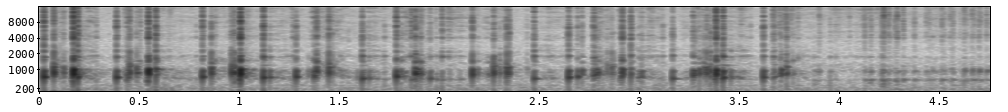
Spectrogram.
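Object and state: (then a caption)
Plastic party cup tapped with fingernails. Long nails tap and scratch the side and base of an empty, hollow red plastic party cup held sideways. Quick, dry, hollow clicks with a midrange knock and bright edges come in an uneven patter, each dying away almost instantly. Near the end they thin out into softer scratching.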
